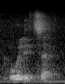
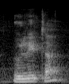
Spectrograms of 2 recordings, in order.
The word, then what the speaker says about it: Улица: Улица. Улица. Улица. Ulita?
